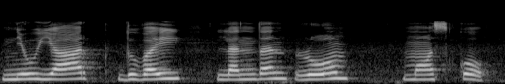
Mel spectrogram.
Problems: none marked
